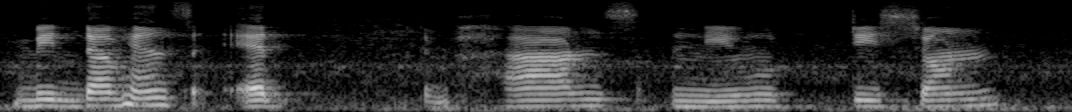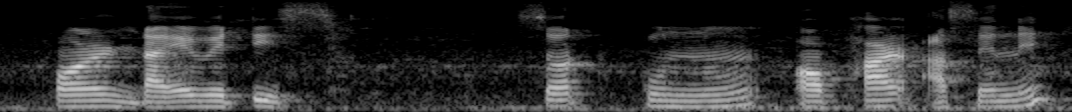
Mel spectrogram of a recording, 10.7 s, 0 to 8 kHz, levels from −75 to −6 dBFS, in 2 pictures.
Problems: none marked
